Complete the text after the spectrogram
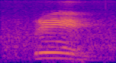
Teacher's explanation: তৎসম শব্দের প্রথমে ব্যঞ্জন ধ্বনির সাথে যুক্ত এ ধ্বনির উচ্চারণ কি হয়েছে? সংবৃত হয়ে গেছে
